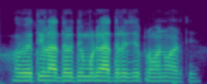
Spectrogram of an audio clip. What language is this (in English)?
Marathi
